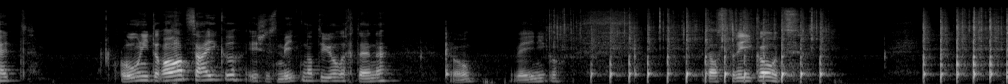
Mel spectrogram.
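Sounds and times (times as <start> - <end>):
grains clicking into plant pot: 5.4 - 8.4.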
